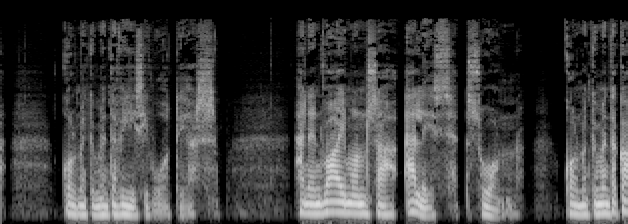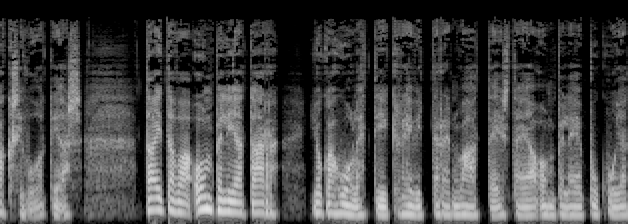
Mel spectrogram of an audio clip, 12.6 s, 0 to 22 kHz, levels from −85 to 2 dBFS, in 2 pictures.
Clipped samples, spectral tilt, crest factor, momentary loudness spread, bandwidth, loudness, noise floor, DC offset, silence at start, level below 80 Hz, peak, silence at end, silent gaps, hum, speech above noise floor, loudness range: under 0.1%; -5 dB/octave; 18 dB; 11 LU; 16.5 kHz; -17 LUFS; -45 dBFS; under 0.1%; 0 s; -56 dBFS; 0 dBFS; 0 s; none; none; 28 dB; 3 LU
